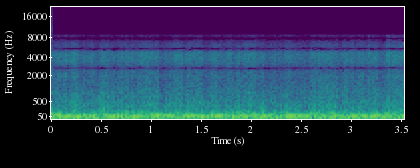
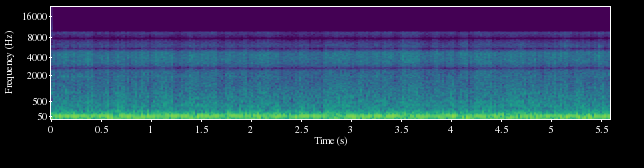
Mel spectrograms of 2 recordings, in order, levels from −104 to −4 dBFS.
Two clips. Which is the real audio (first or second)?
first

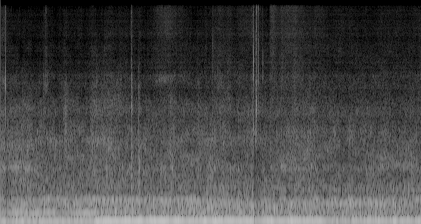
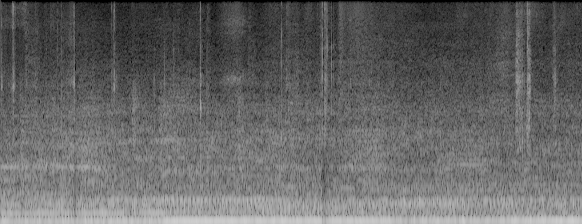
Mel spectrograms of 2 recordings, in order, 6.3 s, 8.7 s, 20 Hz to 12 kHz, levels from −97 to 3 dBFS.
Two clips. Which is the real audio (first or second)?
second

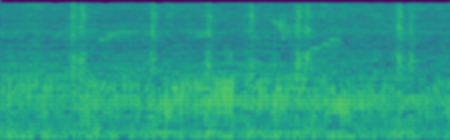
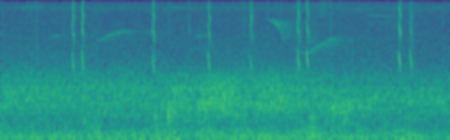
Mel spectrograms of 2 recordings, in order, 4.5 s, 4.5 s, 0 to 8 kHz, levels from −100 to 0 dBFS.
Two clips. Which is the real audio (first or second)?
second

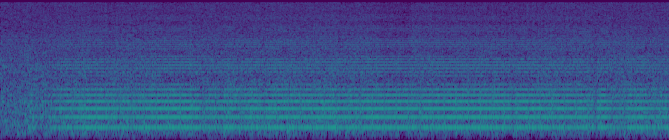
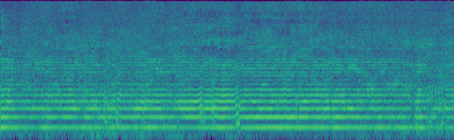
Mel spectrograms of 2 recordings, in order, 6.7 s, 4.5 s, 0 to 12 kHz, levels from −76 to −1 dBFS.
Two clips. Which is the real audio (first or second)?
first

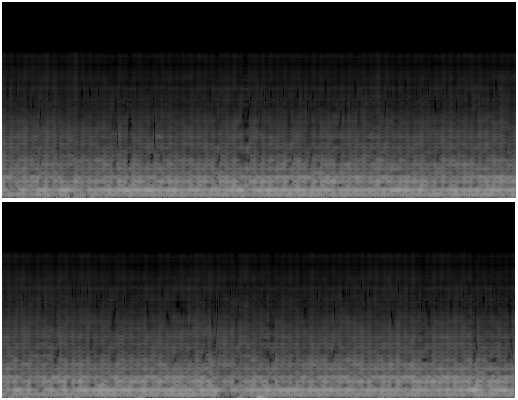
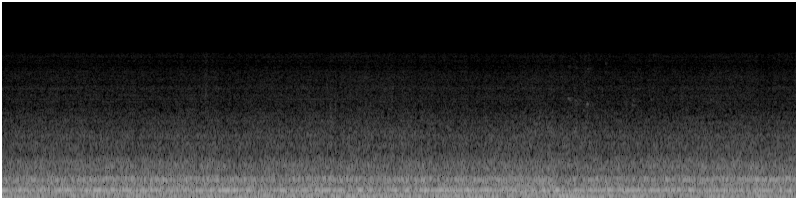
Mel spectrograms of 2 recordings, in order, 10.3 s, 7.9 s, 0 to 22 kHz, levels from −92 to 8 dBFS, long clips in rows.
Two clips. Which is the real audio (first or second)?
second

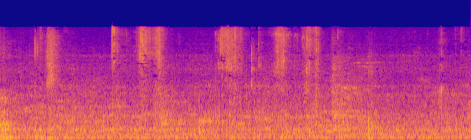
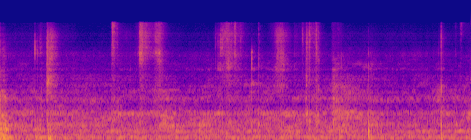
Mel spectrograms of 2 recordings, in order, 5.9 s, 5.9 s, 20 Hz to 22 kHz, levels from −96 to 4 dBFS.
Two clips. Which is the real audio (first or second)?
first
